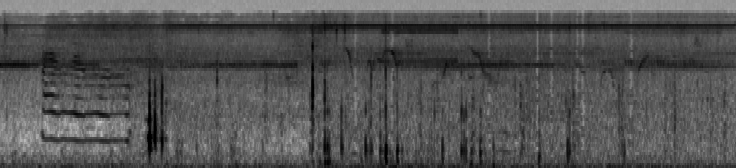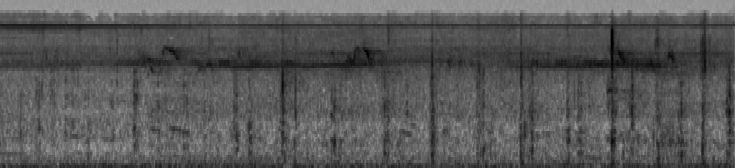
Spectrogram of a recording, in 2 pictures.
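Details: A clingy tabby-and-white stray cat follows along outdoors, not wanting its visitor to leave yet. It gives one short, clear, tonal meow near the start, then footsteps shuffle while a steady high insect drone hums through the background.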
